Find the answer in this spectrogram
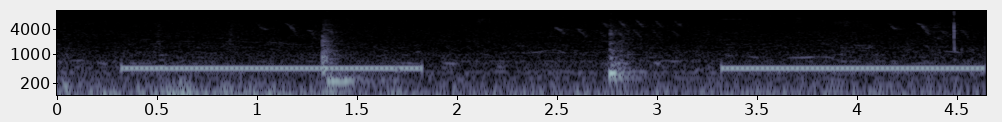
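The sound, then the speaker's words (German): A phone line rings out: a steady, mid-pitched tone sounds for about a second and a half, pauses, then starts again, with faint clicks and low background rumble in between. “Ja, ich guck mal, ob er rangeht, wa?”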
